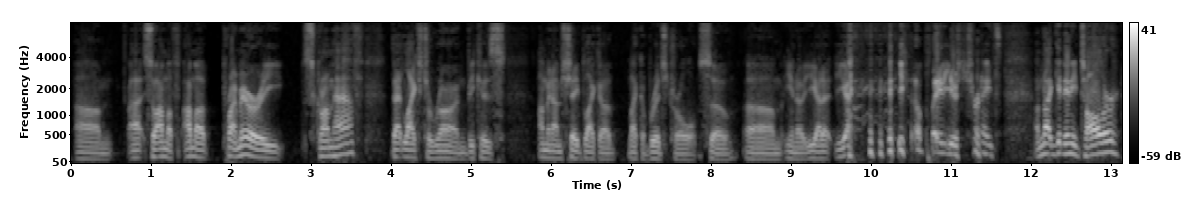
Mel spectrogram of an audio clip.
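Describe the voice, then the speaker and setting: A man from Louisiana, maybe in his thirties, a physical therapist telling stories in a relaxed, candid podcast interview and laughing easily. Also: lowish voice, moderate pace, no echo. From Louisiana, USA. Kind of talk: casual conversational interview.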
